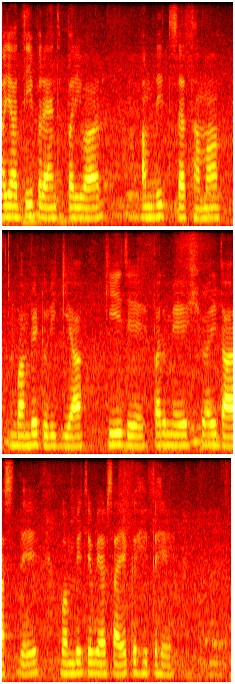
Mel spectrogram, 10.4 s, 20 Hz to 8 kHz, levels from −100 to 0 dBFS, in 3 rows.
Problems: constant background noise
